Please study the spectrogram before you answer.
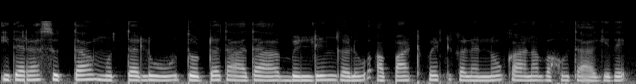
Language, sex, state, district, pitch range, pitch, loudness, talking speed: Kannada, female, Karnataka, Bangalore, 190-205 Hz, 195 Hz, -16 LUFS, 85 wpm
